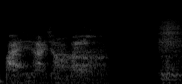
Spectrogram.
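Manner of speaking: breathless, slow, barely voiced; words fail, nearly silent; whispered loss for words. Real, not acted. Fan at a loss for words, whispered and slow.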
